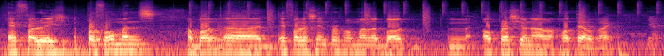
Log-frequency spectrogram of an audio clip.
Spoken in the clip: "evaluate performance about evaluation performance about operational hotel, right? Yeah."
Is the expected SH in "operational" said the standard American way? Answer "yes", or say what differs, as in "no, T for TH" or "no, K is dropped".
no, S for SH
